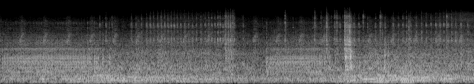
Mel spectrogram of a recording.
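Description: Chevrolet Z71 pickup's engine running while it holds a boat trailer backed into the water on a ramp, with two sharp knocks, the louder about three and a half seconds in.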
